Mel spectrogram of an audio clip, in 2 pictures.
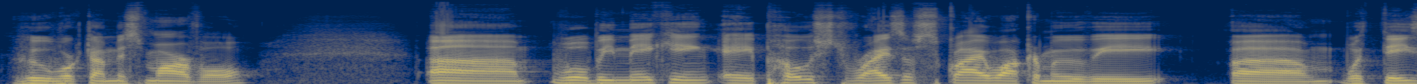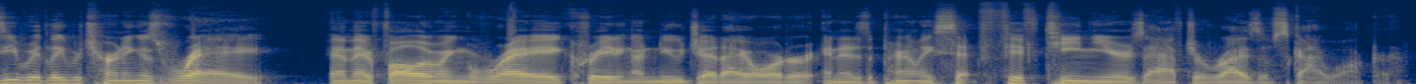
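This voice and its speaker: A man co-hosting a movie news podcast, talking informally and thinking out loud as he shares opinions. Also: lowish voice, fairly even intonation, moderate pace, clear, resonant tone. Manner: informal, rambling, conversational with swearing. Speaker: co-host of a film talk podcast.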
